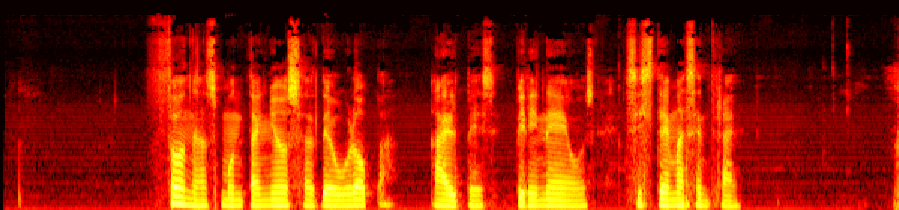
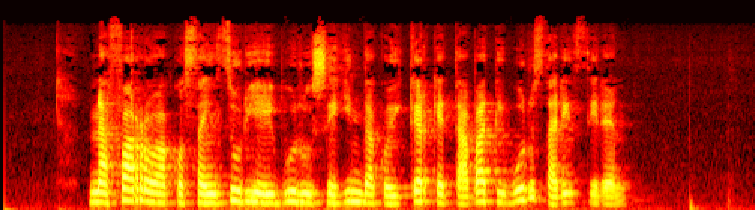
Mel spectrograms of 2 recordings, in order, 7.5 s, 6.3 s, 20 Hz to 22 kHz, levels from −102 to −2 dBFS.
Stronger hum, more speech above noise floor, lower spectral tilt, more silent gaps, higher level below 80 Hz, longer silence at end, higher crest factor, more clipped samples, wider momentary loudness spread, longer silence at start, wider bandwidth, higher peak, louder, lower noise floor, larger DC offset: neither; first, 44 dB vs 40 dB; about the same, -5.5 dB/octave vs -4.5 dB/octave; neither; about the same, -54 dBFS vs -54 dBFS; second, 0 s vs 0.55 s; about the same, 22 dB vs 18 dB; neither; first, 11 LU vs 7 LU; first, 1.3 s vs 0.05 s; about the same, 15 kHz vs 15 kHz; about the same, -2 dBFS vs -2 dBFS; second, -22 LUFS vs -19 LUFS; first, -65 dBFS vs -59 dBFS; neither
